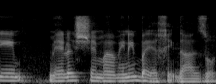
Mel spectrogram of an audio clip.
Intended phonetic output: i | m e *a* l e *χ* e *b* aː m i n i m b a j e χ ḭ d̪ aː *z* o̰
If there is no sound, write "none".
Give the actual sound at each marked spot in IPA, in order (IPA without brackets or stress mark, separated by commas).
e, ʃ, m, z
